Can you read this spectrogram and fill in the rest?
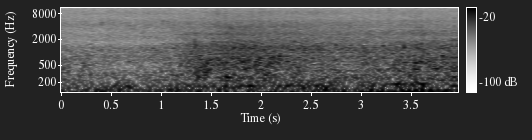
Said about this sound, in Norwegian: Samtidig hører du på lydene som er rundt deg. Alle lyder som du hører er vind som bløs. Bølgene som slår innover.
